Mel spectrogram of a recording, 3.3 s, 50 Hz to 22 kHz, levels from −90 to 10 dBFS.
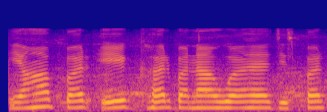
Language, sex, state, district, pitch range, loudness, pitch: Hindi, female, Madhya Pradesh, Katni, 215-225 Hz, -12 LUFS, 215 Hz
